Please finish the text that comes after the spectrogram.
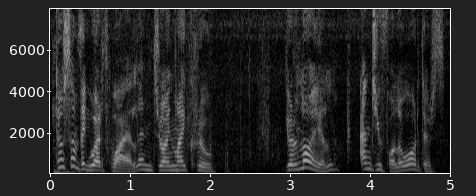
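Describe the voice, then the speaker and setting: An actress playing a bold, determined mercenary in a video game cutscene, with a firm, direct manner. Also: female voice, medium pitch, very animated, normal speed, fairly bright tone, slight background noise. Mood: stern, commanding. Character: bold, commanding, determined female mercenary adventurer.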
